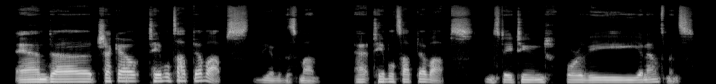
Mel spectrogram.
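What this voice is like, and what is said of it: Soothing radio voice. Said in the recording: “the soothing sounds of your radio voice”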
